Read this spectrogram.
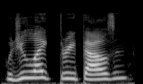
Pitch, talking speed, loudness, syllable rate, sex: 265 Hz, 210 wpm, -17 LUFS, 5.0 syllables/s, female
